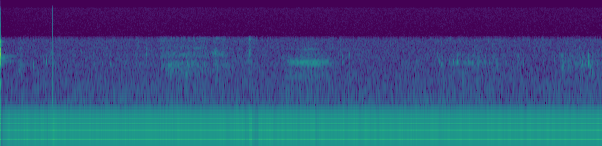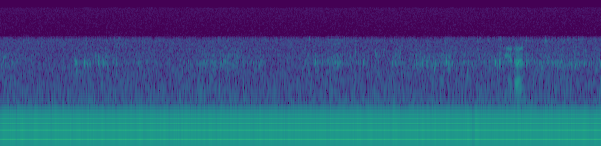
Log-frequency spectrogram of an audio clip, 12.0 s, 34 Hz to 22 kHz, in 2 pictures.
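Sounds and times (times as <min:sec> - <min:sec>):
shallow water sloshing: 0:00.0 - 0:12.0
soft splashes: 0:00.0 - 0:12.0
steady low noise: 0:00.1 - 0:12.0.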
